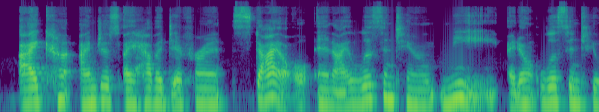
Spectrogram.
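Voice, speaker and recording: A woman talks at a moderate pace with hardly any pauses. Her pitch is medium, with ordinary variation. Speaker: life coach and podcast host. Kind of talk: live stream talk. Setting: livestream, home recording. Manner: soft-spoken.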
